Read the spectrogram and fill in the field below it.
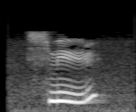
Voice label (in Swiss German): "mul", Bas Rhin; vin; bouche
